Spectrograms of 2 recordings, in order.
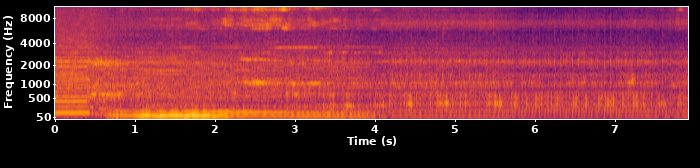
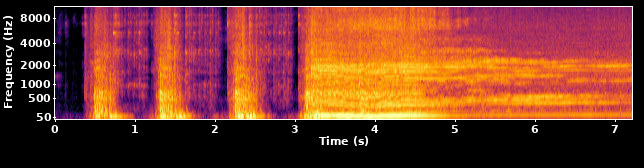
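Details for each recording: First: Craftsman 27cc string trimmer after Zama carb rebuild, new fuel lines and mixture and idle screw adjustment. Quick rev, then it drops to a steady, even idle with no hunting or sputtering; carburettor set right, normal idle. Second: Craftsman 27cc string trimmer after Zama carb rebuild and new fuel lines, high and low mixture screws set at 1 turn out. Three pull-start tugs, then it catches and screams high, slowly sagging and unsteady; runs briefly, mixture still needs adjusting.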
